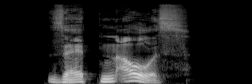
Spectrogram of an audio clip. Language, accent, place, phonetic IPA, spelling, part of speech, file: German, Germany, Berlin, [ˌzɛːtn̩ ˈaʊ̯s], säten aus, verb, De-säten aus.ogg
- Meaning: inflection of aussäen: 1. first/third-person plural preterite 2. first/third-person plural subjunctive II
